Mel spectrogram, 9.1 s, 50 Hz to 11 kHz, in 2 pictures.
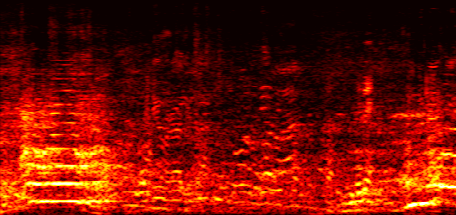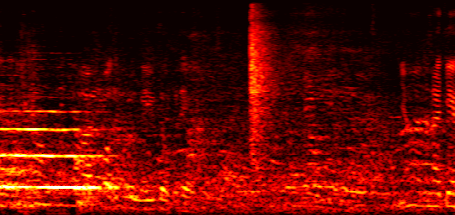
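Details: Cattle at a busy weekend market in Geurugok, Bireuen, Aceh, 13 July 2021, just before Qurban; a steady low moo opens, then after a pause a louder, strongly toned moo swells and holds about a second, with market chatter underneath.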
